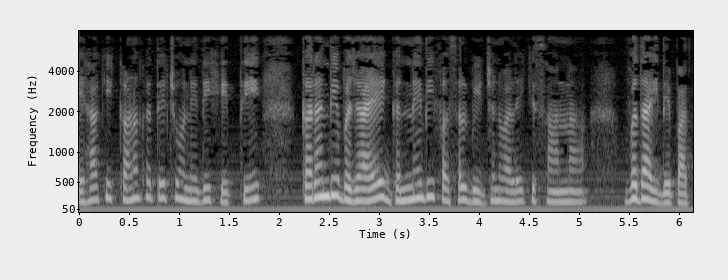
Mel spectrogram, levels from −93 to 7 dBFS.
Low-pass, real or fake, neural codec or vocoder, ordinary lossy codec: 7.2 kHz; real; none; none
